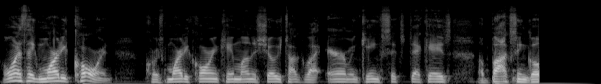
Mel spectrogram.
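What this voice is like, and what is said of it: Hoarse, failing voice. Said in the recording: “My voice would go out at the end of the show ... My voice is just going. I can't believe it. It's just gone.”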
